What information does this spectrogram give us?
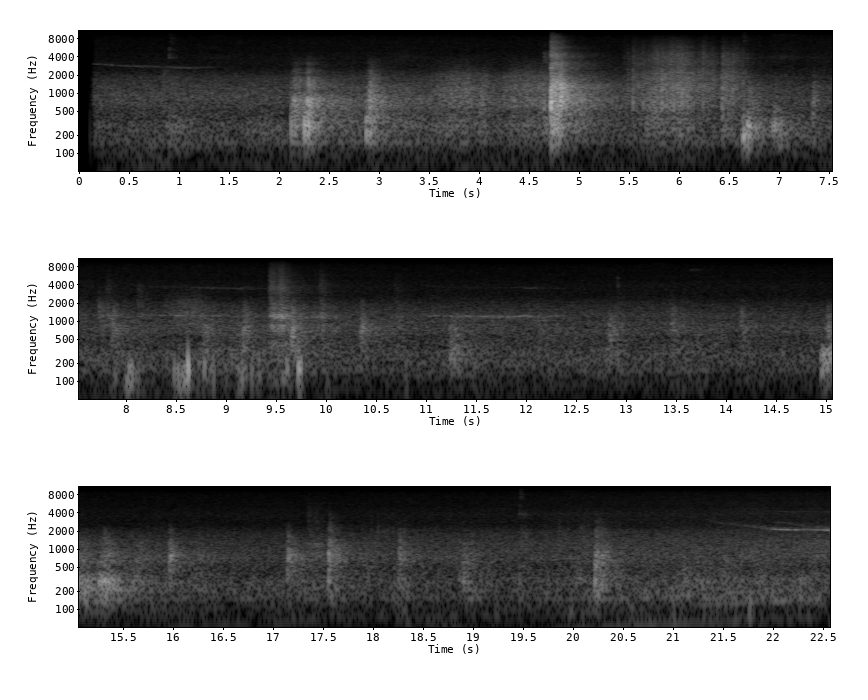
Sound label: firework bangs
